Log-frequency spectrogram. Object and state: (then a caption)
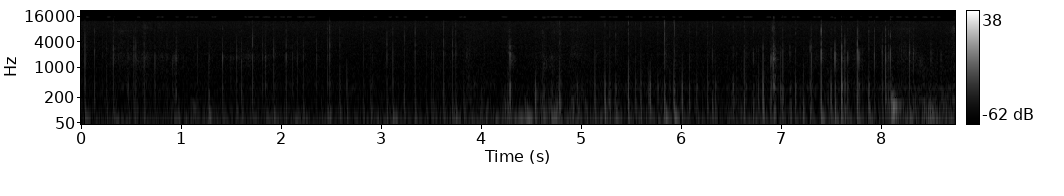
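Silicone gel insole with beads. A flat, flexible, hand-sized clear silicone gel insole filled with small green beads or glitter is held in both hands close up and squeezed, pressed and tapped with the fingertips. Dense, quiet clicks and soft crackles patter steadily like light rain, with a low, muffled body and very short, dry decays.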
